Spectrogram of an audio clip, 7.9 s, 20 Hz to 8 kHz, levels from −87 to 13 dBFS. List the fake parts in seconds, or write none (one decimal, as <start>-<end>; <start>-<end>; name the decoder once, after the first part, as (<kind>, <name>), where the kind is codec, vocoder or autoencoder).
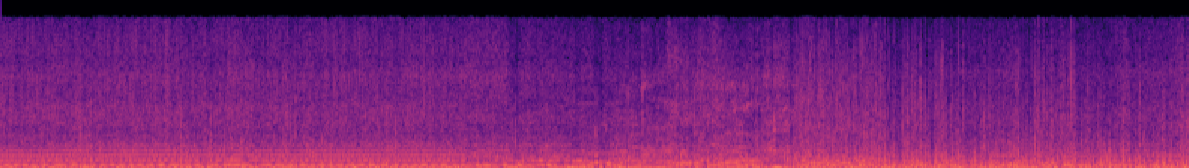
3.1-5.3 (codec, SNAC)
